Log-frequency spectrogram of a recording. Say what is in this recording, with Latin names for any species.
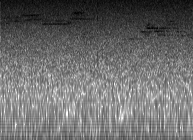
Setophaga virens, Catharus guttatus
